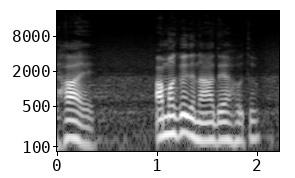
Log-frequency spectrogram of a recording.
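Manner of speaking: plain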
